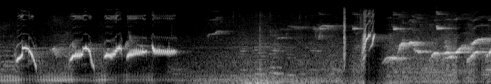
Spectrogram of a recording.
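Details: Agitated white-rumped shama in full gacor emosi, the song filled with imitations of sogon and kunti. Four loud whistled phrases come in quick succession, followed by a hush, a sharp click and a run of rising chirps.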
